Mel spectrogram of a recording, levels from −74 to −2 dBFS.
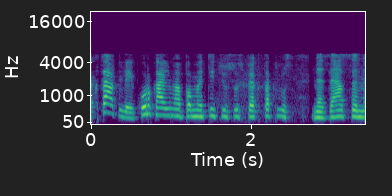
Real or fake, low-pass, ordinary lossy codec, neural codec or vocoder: fake; 5.4 kHz; MP3, 32 kbps; vocoder, 44.1 kHz, 80 mel bands, Vocos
